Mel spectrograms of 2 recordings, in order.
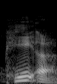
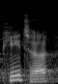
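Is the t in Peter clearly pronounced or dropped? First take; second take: dropped; pronounced. First: The middle t is dropped, sounding like Pia. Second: The t in the middle is clearly pronounced. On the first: "กลายเป็นPeter" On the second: "ดูสิครับว่า"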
